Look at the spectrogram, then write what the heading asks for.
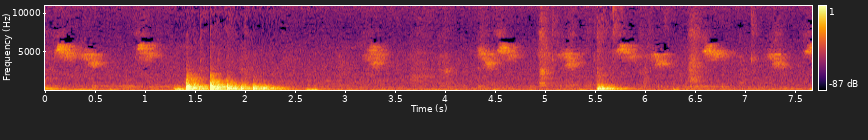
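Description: Small birds chirping, short high chirps repeating every half second or so. A louder low rustle about a second and a half in, and a shorter one past five seconds.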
